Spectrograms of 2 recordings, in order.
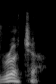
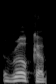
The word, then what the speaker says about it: Rocha: That's how you say my last name in Spanish is Rocha. But you pronounce it Roca because it's growing up.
